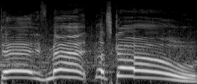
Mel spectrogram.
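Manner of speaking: hyped cheer with voice crack, drawn-out "go". Cheering as two presenters are brought out, voice cracking. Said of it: "Voice crack".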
